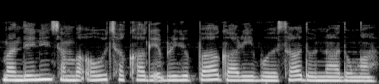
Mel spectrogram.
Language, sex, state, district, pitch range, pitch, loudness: Garo, female, Meghalaya, North Garo Hills, 185-205 Hz, 195 Hz, -11 LUFS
